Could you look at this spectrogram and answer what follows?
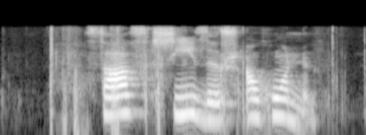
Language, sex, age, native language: Icelandic, male, 10, Icelandic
